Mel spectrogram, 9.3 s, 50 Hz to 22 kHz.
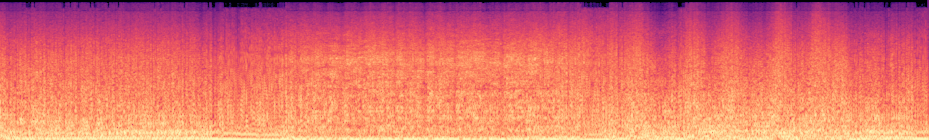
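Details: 1972 Ford Maverick with a freshly rebuilt 317 V8, no exhaust and no coolant, carburetor untuned. A loud open-pipe idle that rises and sags every few seconds. Erratic idle; owner says the carburetor floats are too low and an air leak is still to be checked.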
